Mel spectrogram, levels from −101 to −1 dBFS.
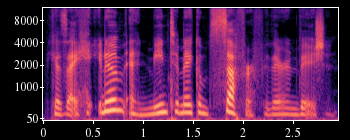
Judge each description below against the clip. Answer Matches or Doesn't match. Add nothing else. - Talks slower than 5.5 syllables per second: Doesn't match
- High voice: Matches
